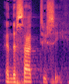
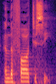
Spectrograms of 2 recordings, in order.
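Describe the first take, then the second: First: Sadducees said properly as "SAD-you-sees"; Sadducees said again, carefully and correctly; corrected pronunciation. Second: Sadducees said as "far-too-see", a wrong first syllable; Sadducees mispronounced with an F at the start; slip of the tongue. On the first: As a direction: fix the word Sadducees with a clear SAD. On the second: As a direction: stumble on Sadducees, saying "fardusee". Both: Real, not acted.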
